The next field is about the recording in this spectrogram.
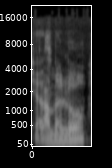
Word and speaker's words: Ramelow: Bodo Ramelow, mhm. heißt der, spricht man den so aus? Ja, richtig. Ramelow.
